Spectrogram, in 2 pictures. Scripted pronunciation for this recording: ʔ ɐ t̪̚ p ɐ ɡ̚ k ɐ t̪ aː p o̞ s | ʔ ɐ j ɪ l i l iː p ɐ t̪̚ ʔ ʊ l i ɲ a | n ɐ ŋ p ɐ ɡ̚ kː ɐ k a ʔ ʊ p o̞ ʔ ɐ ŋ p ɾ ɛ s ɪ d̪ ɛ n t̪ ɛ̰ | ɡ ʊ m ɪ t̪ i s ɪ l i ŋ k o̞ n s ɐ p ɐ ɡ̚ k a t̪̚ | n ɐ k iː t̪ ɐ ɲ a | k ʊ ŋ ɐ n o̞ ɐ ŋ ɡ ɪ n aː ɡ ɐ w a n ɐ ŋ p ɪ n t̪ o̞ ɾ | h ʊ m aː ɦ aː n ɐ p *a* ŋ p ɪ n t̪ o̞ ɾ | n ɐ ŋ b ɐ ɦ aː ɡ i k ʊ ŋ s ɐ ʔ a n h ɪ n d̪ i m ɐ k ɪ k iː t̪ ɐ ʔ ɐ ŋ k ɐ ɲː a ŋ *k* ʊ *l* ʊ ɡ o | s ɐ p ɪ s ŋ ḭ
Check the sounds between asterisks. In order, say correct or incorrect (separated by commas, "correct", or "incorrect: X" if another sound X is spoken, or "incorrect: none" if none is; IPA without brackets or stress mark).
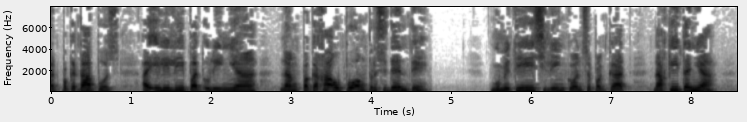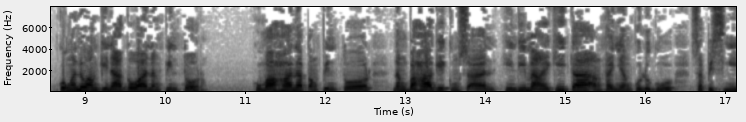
incorrect: ɐ, correct, correct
